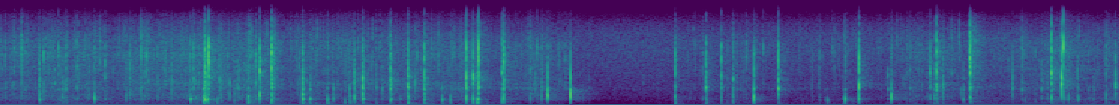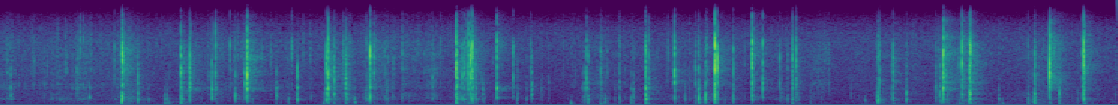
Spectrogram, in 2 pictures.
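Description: A small ribbed brown kraft paper tea package filled with loose tea is held on a wooden table and squeezed and crinkled with fingertips. It gives a steady run of dry, crisp crackles and crinkles, with a brief quieter gap near the four-second mark before the crinkling resumes.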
